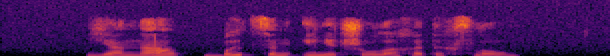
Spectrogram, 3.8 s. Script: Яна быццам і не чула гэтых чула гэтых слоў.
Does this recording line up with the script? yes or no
no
